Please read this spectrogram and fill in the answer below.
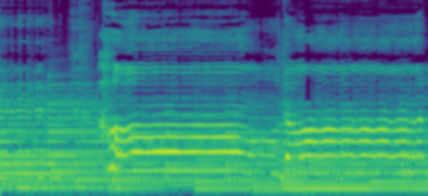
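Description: Music: a male voice sings two long held notes over instrumental accompaniment, the first starting about a second in with a slight upward bend.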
